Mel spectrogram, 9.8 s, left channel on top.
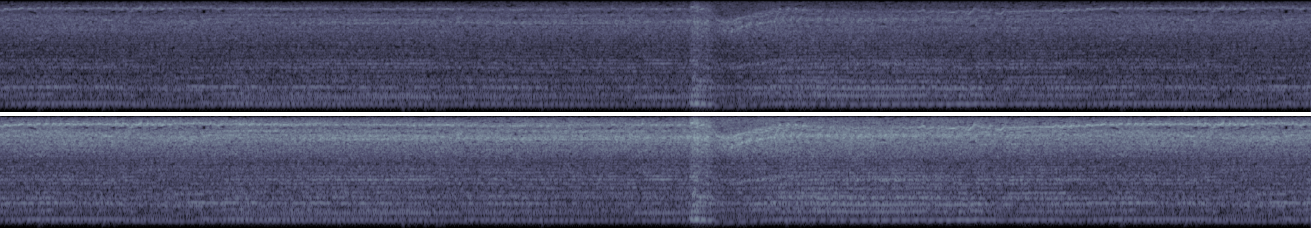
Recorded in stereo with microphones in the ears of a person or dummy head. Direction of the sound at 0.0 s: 35° right (ahead or behind).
